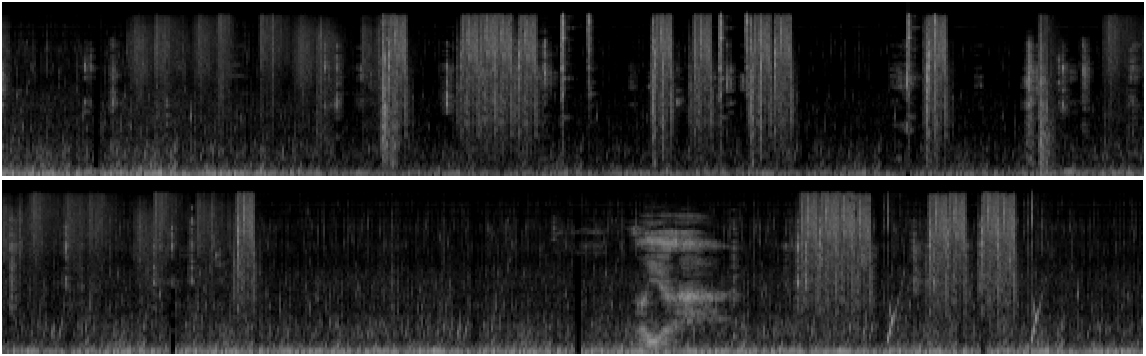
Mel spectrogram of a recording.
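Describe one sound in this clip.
Short interface clicks and blips sound as menus open and close.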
